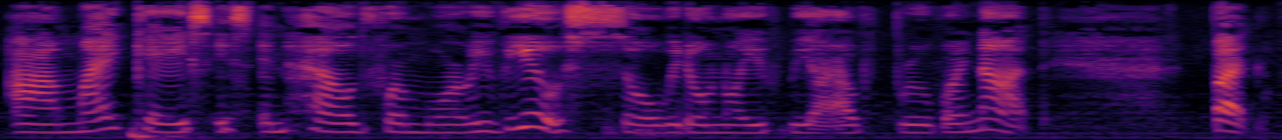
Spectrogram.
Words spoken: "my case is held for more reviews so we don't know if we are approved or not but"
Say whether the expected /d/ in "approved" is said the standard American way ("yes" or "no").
no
